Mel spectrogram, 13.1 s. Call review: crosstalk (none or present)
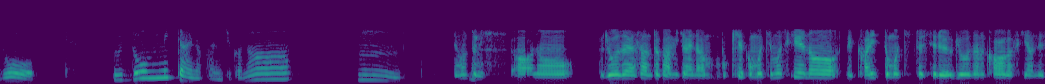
none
